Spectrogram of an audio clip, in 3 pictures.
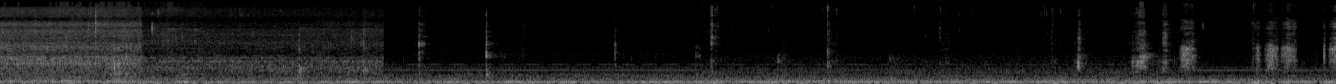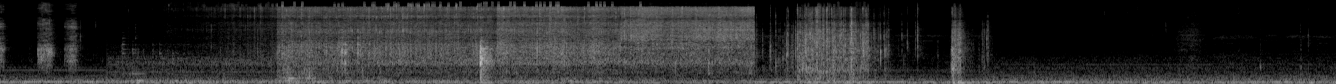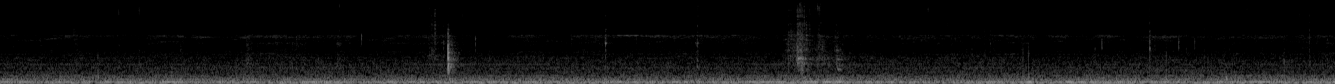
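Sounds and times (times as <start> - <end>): food sizzling in hot oil: 0.0 - 3.8, 15.0 - 20.9.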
